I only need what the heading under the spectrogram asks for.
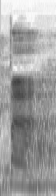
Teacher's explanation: ओष्ठ, क्योंकि इसके उच्चारण में दोनों ओठों की सहायता लेनी पड़ती है। दोनों होंठ आपस में मिलते हैं, जैसे पा बोलते हैं तो दोनों होंठ आपस में मिलते हैं, तो इसलिए यहाँ पर ओष्ठ पे निशान लगाएंगे।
